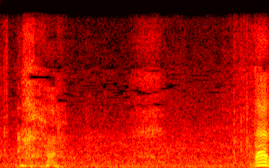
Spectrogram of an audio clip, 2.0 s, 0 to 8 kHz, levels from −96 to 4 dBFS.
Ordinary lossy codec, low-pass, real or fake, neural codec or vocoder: AAC, 48 kbps; 7.2 kHz; real; none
